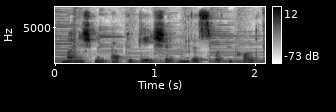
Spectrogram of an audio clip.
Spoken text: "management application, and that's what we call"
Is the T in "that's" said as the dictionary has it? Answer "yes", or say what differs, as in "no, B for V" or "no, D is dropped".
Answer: no, S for T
